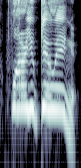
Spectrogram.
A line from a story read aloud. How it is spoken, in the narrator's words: Patty screams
